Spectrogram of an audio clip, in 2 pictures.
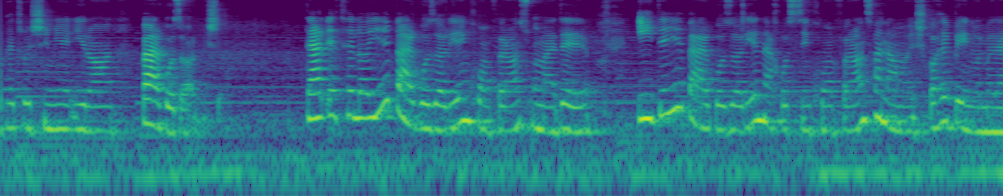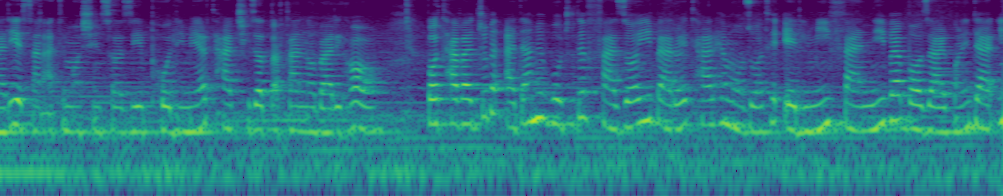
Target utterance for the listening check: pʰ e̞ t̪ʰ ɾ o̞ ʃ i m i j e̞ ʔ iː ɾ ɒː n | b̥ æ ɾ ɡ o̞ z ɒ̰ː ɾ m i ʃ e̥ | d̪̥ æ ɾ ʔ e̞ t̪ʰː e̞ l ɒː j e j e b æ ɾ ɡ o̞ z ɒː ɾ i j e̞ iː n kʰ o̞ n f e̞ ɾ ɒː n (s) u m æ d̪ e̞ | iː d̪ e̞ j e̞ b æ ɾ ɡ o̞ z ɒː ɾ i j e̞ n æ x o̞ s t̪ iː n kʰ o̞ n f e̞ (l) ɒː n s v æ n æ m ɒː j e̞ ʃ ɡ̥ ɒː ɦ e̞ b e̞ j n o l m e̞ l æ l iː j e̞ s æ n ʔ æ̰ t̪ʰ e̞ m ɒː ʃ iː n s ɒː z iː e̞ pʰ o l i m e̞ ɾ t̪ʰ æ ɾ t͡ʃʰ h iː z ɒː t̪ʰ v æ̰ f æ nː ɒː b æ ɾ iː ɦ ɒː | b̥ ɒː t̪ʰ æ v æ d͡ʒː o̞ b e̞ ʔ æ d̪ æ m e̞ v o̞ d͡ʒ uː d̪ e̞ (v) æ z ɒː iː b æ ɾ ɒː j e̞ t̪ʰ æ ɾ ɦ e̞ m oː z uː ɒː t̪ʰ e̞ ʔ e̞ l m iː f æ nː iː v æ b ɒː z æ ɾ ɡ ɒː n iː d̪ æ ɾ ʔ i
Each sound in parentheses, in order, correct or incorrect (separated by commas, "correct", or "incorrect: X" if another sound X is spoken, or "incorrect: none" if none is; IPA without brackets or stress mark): correct, incorrect: ɾ, incorrect: f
